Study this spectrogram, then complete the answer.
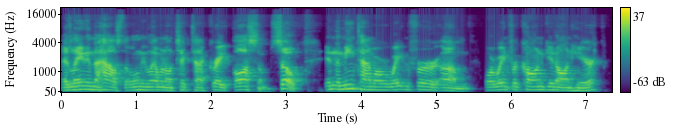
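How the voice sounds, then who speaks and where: A man's voice: on the high side, fast, hardly any pauses, fairly bright tone. A man hosting a live stream interview in an upbeat, hyped manner. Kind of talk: livestream interview chat.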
